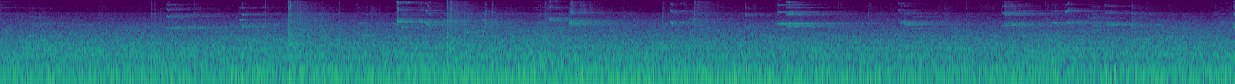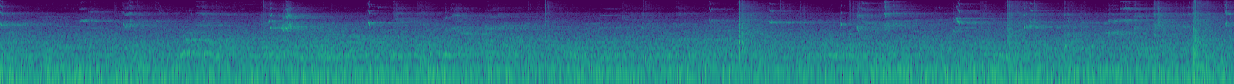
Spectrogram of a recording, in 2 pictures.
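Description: Badminton play: sharp racket strikes on the shuttlecock and short sneaker squeaks on the court mats, scattered irregularly over a steady low hum.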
